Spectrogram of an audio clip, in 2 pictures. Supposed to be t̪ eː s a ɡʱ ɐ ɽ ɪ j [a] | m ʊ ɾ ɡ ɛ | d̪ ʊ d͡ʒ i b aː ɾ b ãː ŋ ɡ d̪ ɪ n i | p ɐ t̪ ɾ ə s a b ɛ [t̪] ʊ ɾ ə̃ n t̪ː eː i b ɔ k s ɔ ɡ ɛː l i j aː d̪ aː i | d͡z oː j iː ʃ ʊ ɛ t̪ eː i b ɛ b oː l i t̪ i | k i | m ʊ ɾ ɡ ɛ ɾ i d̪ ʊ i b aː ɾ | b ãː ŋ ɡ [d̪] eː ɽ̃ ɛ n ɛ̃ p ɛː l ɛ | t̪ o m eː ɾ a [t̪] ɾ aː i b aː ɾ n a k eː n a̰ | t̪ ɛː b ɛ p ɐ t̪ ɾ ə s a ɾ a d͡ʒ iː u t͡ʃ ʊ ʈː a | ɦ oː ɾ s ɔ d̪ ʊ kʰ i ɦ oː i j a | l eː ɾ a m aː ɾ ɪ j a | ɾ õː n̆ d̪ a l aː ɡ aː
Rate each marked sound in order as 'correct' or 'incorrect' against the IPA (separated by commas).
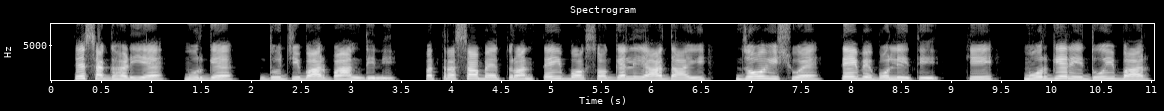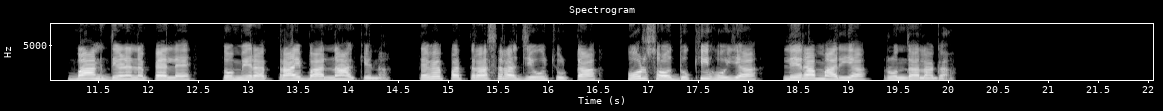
incorrect, correct, correct, correct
